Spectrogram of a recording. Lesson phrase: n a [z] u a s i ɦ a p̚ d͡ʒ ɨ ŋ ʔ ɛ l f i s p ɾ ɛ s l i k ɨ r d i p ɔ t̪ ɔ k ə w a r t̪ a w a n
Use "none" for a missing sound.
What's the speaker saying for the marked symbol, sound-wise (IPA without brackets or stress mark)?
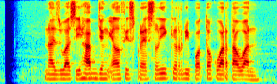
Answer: z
